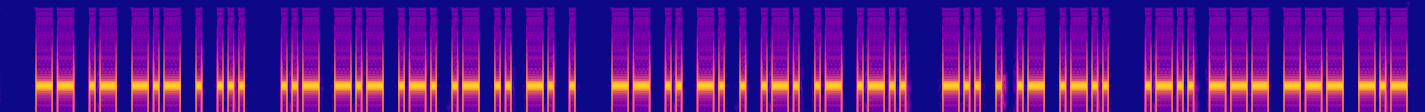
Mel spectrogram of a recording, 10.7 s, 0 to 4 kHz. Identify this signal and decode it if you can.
Morse code, heard as a keyed tone, about 30 wpm, 550 Hz. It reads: MAKES UKRAINE MINERAL DEAL LOOK
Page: News Headlines in Morse Code at 30 WPM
